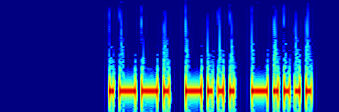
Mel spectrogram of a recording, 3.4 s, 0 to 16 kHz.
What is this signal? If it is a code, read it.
Morse code, heard as a keyed tone, about 22 wpm, 700 Hz. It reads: PB6
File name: Three Letter-Number Combinations - 22wpm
